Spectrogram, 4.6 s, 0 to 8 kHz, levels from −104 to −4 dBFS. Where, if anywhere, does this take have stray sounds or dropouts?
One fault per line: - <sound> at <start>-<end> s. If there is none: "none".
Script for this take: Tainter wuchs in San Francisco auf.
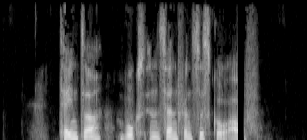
- dropout at 3.6-3.7 s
